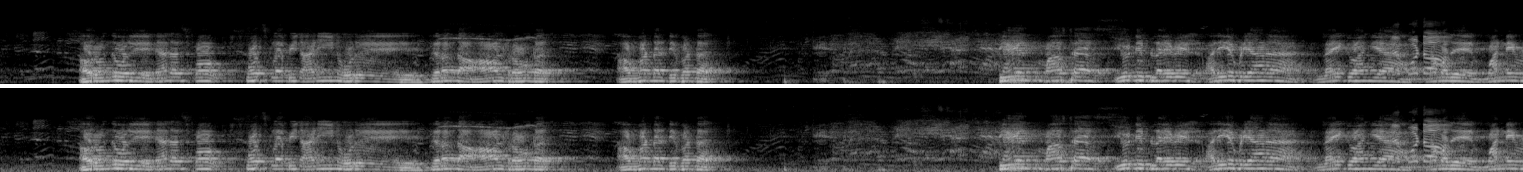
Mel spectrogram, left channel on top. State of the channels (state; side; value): noise; right; rumble, 21 dB below the sound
